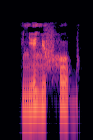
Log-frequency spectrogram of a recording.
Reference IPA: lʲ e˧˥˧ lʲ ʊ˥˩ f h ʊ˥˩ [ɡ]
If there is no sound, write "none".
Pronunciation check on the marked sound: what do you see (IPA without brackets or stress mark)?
b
